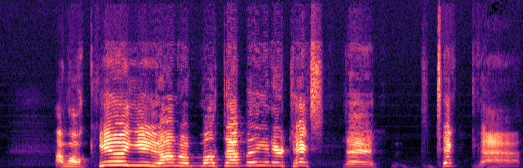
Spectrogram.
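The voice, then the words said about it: Imitated Southern American accent. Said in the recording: “who has a Southern accent too. ... Southern accent.”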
